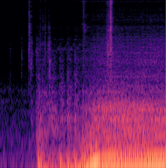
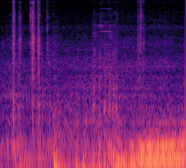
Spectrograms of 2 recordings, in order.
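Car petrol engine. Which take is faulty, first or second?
second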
